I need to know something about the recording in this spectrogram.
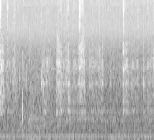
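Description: Near silence, with faint scratches of a pen writing on paper.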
